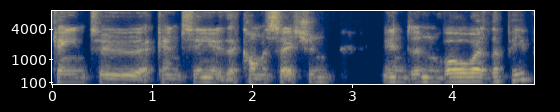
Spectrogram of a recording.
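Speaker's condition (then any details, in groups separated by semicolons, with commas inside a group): Cerebellar atrophy; said to be genetic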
